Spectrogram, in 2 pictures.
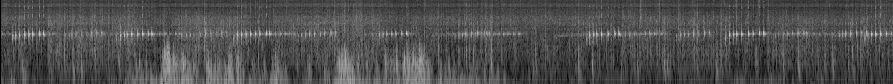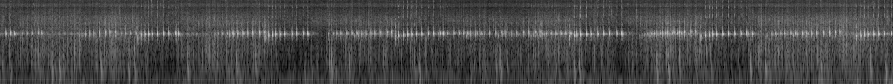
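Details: Schlegel's green tree frog calling from a calla lily leaf as rain begins, filmed on a smartphone; short rattling, pulsed croaks repeated roughly every second in a long series, with some rumbling noise early on.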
